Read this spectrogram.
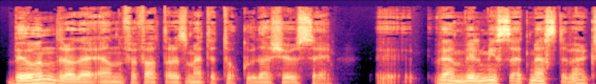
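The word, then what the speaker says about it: Tokuda Shūsei: Han heter Tokuda Shusei, född 1872, dog i november 1943.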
